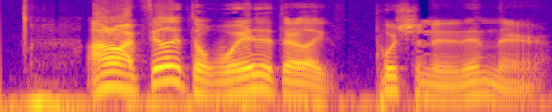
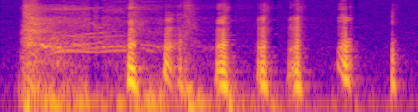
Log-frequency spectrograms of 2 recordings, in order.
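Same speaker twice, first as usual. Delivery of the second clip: light high airy chuckle; soft, breathy laugh at own remark; quiet high giggle; 10 semitones higher, 6 dB quieter than usual. Real, not acted. Chuckles at rooting for Dahmer.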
